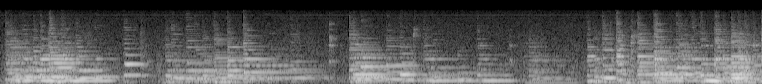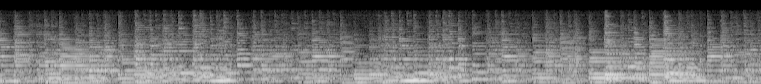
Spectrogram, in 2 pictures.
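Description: Solo classical (nylon-string) acoustic guitar playing an instrumental introduction with fingerpicked notes and chords. The opening phrases are sparse with short breaks, and the playing becomes fuller and continuous about twelve seconds in.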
